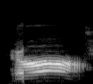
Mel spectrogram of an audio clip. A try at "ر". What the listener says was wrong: মুখ গোল হবে না। র মুখ থাকবে নর্মালি, গোল হবে না, কাজ হবে মুখের ভিতরে।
